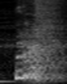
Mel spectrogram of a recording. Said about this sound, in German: Oh, ich muss gleich wieder niesen. Nies ruhig.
